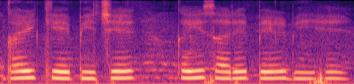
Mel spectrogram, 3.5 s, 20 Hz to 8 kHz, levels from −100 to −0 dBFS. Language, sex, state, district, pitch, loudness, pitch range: Hindi, female, Arunachal Pradesh, Papum Pare, 235 Hz, -14 LUFS, 230-245 Hz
